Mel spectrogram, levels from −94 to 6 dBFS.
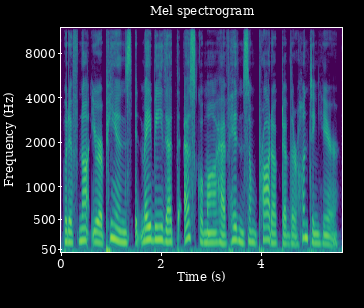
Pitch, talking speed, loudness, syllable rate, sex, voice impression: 160 Hz, 190 wpm, -19 LUFS, 4.8 syllables/s, female, feminine, gender-neutral, adult-like, slightly thin, tensed, slightly powerful, slightly dark, hard, very clear, fluent, very cool, very intellectual, refreshing, very sincere, slightly calm, very friendly, very reassuring, very unique, very elegant, wild, sweet, lively, slightly kind, intense, slightly light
